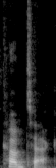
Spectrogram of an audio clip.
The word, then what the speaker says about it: KUBTEC: It's pronounced KUBTEC. KUBTEC?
